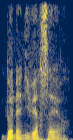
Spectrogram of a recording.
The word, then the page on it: bon anniversaire: French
